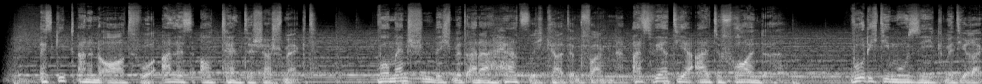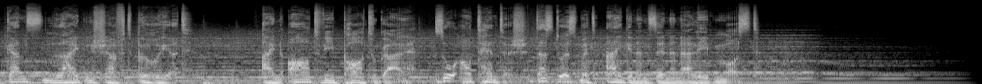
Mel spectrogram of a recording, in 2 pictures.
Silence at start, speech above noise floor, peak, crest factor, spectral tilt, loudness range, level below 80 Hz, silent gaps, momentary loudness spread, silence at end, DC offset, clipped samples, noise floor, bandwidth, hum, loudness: 0.05 s; 33 dB; -2 dBFS; 12 dB; -4.5 dB/octave; 1 LU; -24 dBFS; none; 9 LU; 0.7 s; under 0.1%; under 0.1%; -47 dBFS; 18 kHz; none; -14 LUFS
